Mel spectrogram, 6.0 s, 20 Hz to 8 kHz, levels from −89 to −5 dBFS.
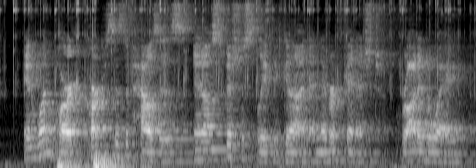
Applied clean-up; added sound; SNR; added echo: none; Bell; 17 dB; reverberation time 1.0 s.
